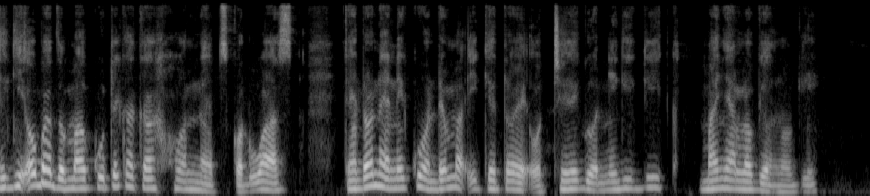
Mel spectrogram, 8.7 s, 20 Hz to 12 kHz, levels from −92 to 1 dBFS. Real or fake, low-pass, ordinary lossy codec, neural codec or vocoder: fake; 10.8 kHz; none; codec, 24 kHz, 3 kbps, HILCodec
